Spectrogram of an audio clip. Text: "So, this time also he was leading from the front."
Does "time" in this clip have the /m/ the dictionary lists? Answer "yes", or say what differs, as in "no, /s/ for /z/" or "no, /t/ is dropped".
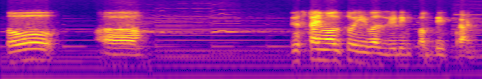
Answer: yes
